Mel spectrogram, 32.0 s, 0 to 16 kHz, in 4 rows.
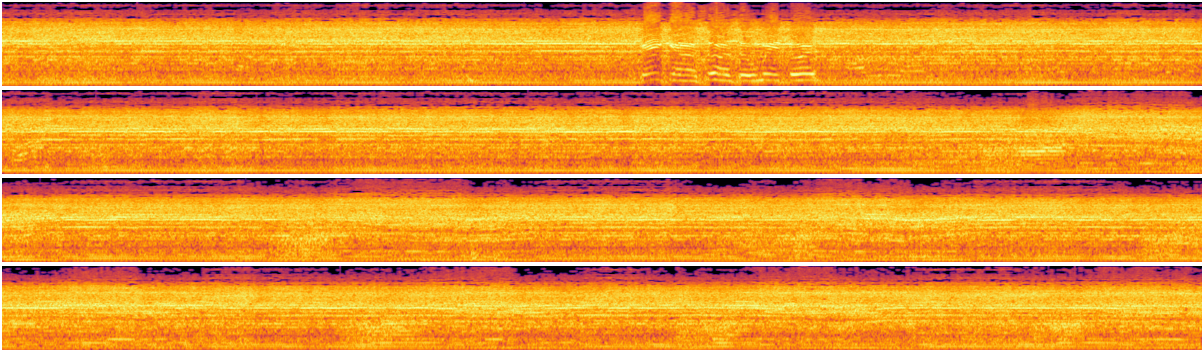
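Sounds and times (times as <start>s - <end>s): auger bit boring into wood: 0.0s - 32.0s
electric motor running: 0.0s - 32.0s.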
